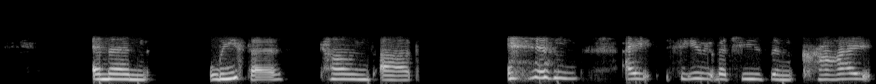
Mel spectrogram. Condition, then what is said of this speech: Stuttering. You need to not cry when you are about to speak, because when you cry, you have a tendency to stutter more, and it's going to be hard.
